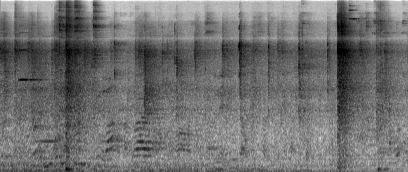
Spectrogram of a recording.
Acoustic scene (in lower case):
subway station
